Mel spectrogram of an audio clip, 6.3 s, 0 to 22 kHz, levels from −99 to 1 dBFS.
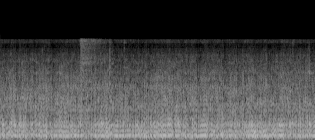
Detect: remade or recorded remade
